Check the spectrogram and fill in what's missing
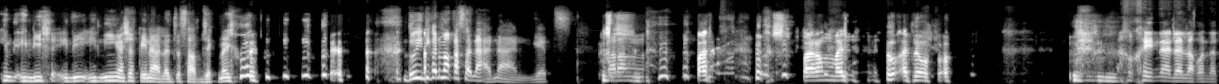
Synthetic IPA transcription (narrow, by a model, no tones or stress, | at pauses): hɪnd̪ɛhɪnd̪iʃahɪ̰d̪ihɪnd̪iːŋaʃapɪnaːlɐd̪sɐsa̰b̚d͡ʒɛk̚t̪nɐjon | d̪oŋhɪnd̪iːkoɐmaŋkɐsɐlaːnɐnɡɛt̪s | paːɾɐŋpa | paːɾɐŋmɐljoŋʔɐno | ɐkokɐjnɐʔɐlalɐkonɐ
